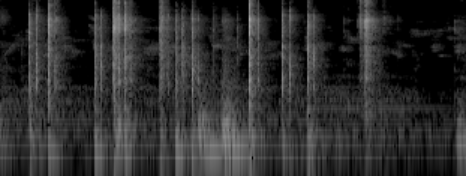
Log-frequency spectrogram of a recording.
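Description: Fingers type a customer account number on a computer keyboard into a bank CSP portal, irregular bursts of crisp key taps and heavier thunks, close and fairly quiet with a faint voice in the background.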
